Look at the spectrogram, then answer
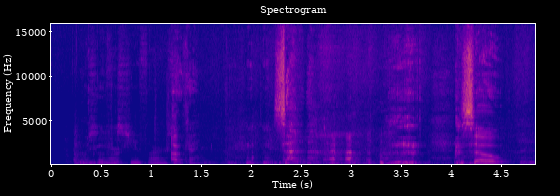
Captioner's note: panel laughing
